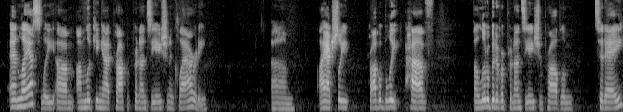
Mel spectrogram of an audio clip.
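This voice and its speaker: Medium-pitched female speech in a Bronx accent, fairly slow pace, ordinary pitch variation, long and frequent pauses, over a quiet background. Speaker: college instructor. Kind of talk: lecture. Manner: hesitant, many fillers.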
